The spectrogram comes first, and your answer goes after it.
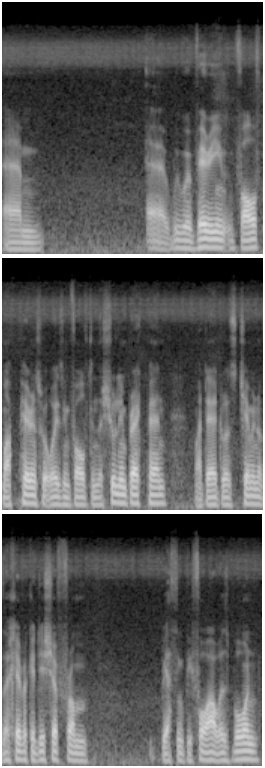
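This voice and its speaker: A man's voice: sits low, fairly even intonation, normal speed, dark tone. A middle-aged man, telling his family history in an interview at home, with many ums and restarts. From South Africa. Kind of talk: relaxed personal reminiscence.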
